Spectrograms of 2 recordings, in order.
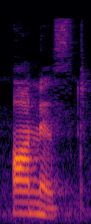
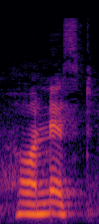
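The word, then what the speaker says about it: honest: Pronounce करते हैं तो ऑनेस्ट, इट्स नॉट हॉनेस्ट, हॉनेस्ट ये नहीं है, इट्स ऑनेस्ट, एच is silent है, ठीक है, इसीलिए एन ऑनेस्ट आएगा, कभी भी ए हॉनेस्ट नहीं आएगा, इट्स रॉन्ग।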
